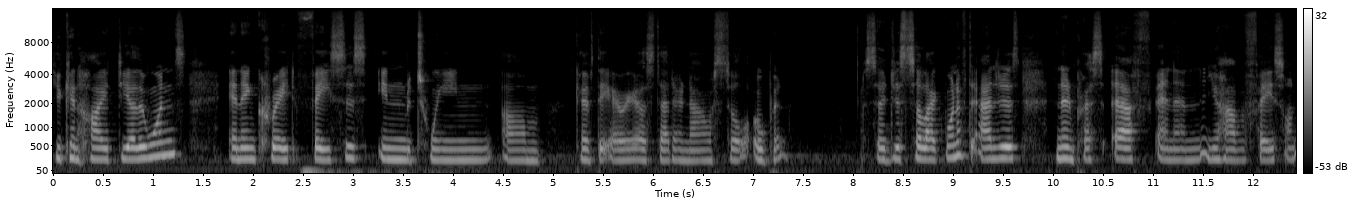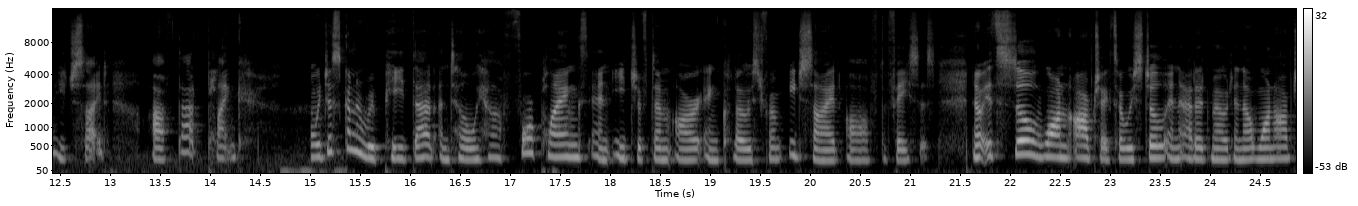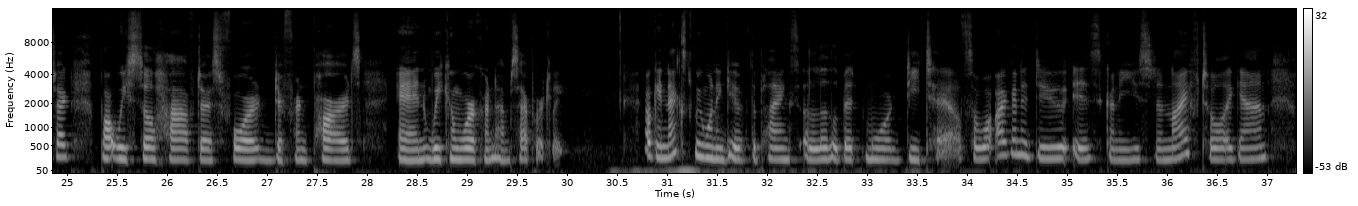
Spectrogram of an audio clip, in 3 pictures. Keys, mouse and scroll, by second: 1.2 alt+h, 1.7 middle click, 2.3 alt+a, 3.5 l, 4.9 shift+h, 5.5 middle click, 6.3 click, 7.4 f, 7.7 middle click, 8.7 click, 9.1 f, 9.5 middle click, 11.0 alt+h, 11.6 middle click, 12.0 alt+a, 13.0 l, 14.0 shift+h, 14.4 middle click, 15.3 click, 16.4 f, 16.8 middle click, 17.6 click, 18.0 f, 18.4 middle click, 19.3 alt+h, 19.8 middle click, 20.3 alt+a, 21.1 l, 21.7 middle click, 23.1 shift+h, 23.6 middle click, 24.1 click, 24.9 f, 25.5 middle click, 27.3 middle click, 28.6-29.9 scroll up 2, 29.9 k, 34.1 middle click, 36.9 k.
